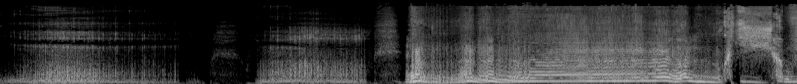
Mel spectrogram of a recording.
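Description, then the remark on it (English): A voice imitates a motorboat engine revving, a loud, buzzing drone that rises and falls in pitch for several seconds after a brief stretch of rougher vocal noise. “I'm pretty sure they didn't have boats with motors back then.”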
